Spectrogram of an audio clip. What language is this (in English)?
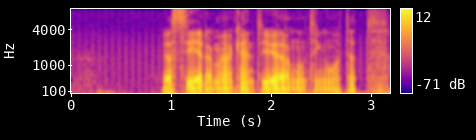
Swedish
